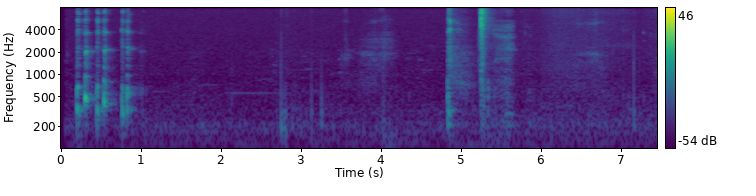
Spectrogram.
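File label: "ju3shou3", Mandarin Chinese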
